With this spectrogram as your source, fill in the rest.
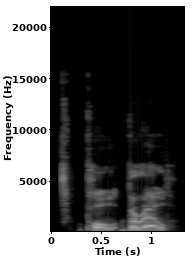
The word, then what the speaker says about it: Burrell: where I've said um Paul Burrell I hope I'm pronouncing that correctly thank you for somebody who pointing out that the Scottish one not the French one but you know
